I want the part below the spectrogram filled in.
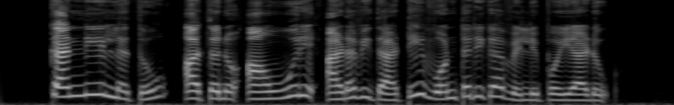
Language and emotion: Telugu, neutral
